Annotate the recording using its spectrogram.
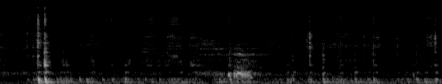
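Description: Plastic action figures handled close to the microphone: a sharp knock about half a second in, then light clicks and rubbing as the figures' limbs are moved and posed.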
